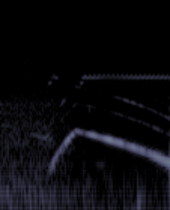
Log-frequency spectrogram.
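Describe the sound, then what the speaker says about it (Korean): A police enforcement vehicle's siren wails as it pulls a van over onto the road shoulder, the tone sweeping up and then gliding steadily downward, fairly close and clear. "사이렌을 울리며 앞서가는 승합차를 갓길로 멈춰 세웁니다"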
